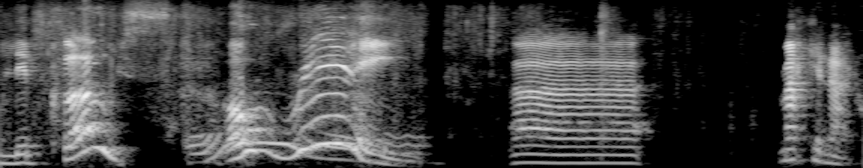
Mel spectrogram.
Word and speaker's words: Mackinac: I can't pronounce that. Mac-Ianic. Is it Mac-Inac? Massinac?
